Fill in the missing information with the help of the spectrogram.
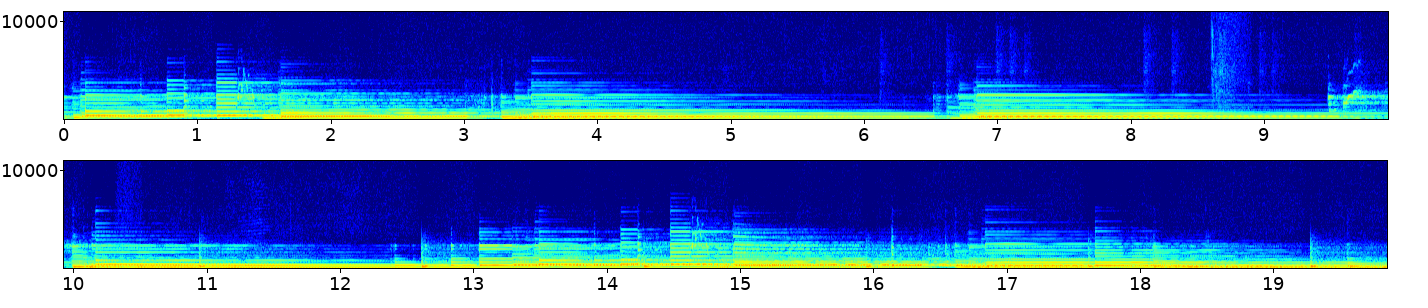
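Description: A song plays with sustained, effects-washed chords held in long blocks and no singing; about halfway a deep bass layer swells in, thickening the sound while the chords keep shifting steadily.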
